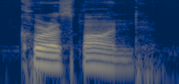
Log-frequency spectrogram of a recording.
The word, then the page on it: correspond: American English; IPA : [ˌkɔɹ.ə.ˈspɒnd]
